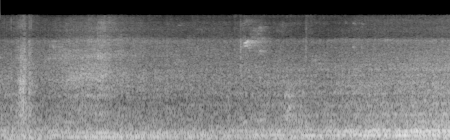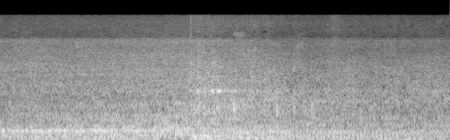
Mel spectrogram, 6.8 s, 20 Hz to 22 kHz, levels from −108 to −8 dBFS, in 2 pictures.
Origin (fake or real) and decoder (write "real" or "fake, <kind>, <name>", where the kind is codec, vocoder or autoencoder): real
